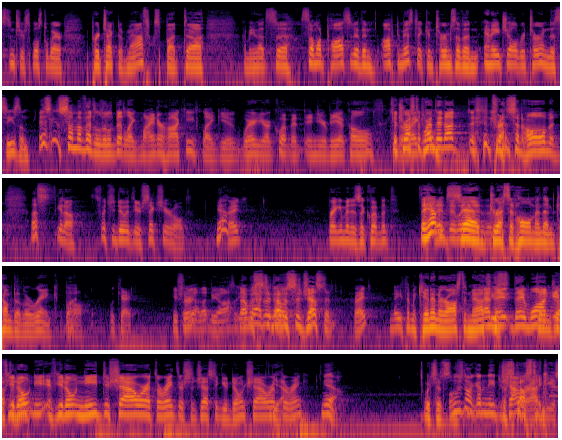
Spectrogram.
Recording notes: broadcast live from Wendel Clark's Pub and Grill in Saskatoon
